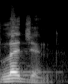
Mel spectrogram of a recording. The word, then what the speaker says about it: legend: I said Yeah, legend? again, I think legend or something. I think it's the second syllable is rather soft, so it's legend.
